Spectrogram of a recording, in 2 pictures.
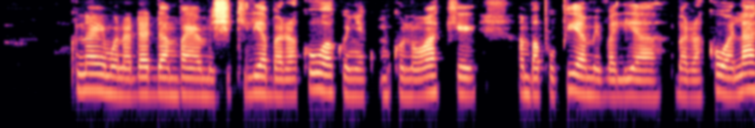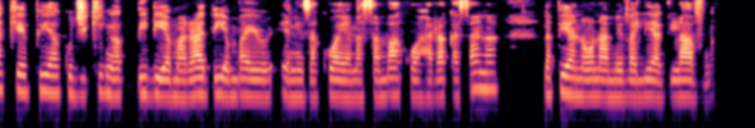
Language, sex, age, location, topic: Swahili, female, 25-35, Kisumu, health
